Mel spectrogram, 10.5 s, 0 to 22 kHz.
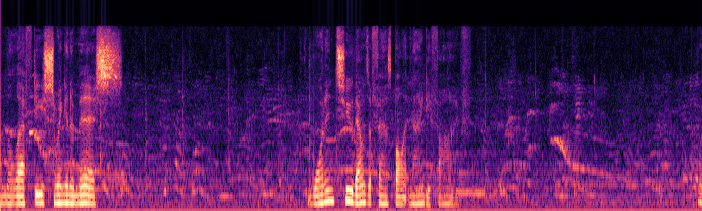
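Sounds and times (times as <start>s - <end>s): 
several dogs yipping and whining: 0.0s - 1.1s, 7.2s - 10.1s
speech: 0.0s - 1.9s, 4.6s - 7.1s
murmur of voices and crowd noise: 0.0s - 10.5s.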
